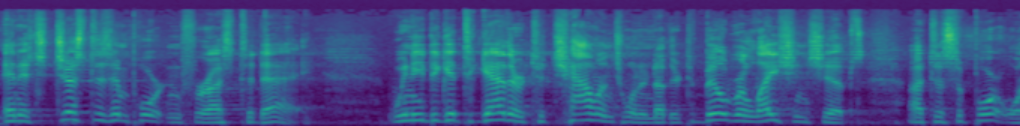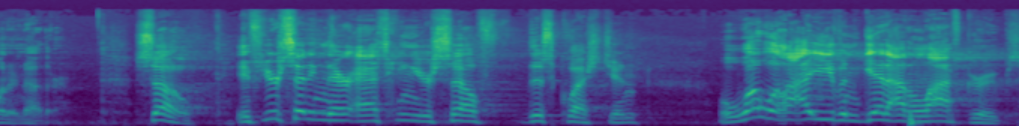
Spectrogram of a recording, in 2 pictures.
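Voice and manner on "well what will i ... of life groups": put-on East Texas accent. Voicing a question someone might ask: voice like the guy in East Texas. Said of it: "said it like the guy that was in East Texas".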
